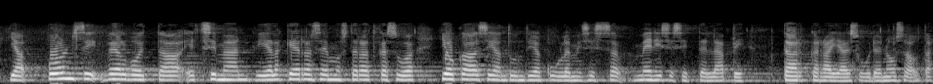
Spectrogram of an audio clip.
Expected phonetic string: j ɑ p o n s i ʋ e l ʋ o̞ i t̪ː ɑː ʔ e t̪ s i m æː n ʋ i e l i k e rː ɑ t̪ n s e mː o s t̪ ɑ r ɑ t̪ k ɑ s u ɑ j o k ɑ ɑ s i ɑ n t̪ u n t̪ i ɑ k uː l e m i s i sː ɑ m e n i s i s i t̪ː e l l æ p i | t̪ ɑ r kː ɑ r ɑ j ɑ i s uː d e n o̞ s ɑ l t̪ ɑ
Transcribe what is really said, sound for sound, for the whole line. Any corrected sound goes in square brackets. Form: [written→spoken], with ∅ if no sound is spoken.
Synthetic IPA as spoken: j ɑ p o n s i ʋ e l ʋ o̞ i t̪ː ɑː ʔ e t̪ s i m æː n ʋ i e l [i→æ] k e rː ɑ [t̪→∅] n s e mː o s t̪ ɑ r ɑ t̪ k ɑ s u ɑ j o k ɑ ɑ s i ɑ n t̪ u n t̪ i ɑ k uː l e m i s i sː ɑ m e n i s i s i t̪ː e l l æ p i | t̪ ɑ r kː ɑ r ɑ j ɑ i s uː d e n o̞ s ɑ l t̪ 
